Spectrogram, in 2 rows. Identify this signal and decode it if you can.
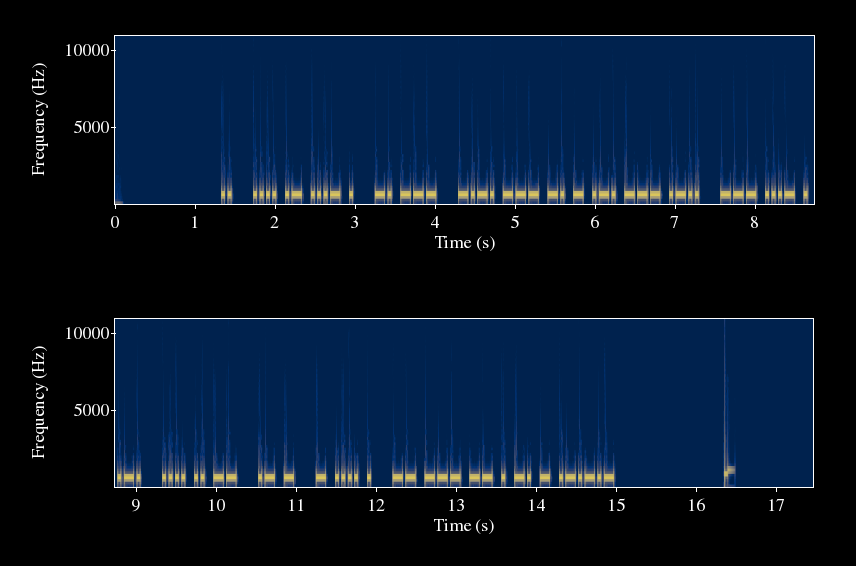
Morse code, heard as a keyed tone, about 32 wpm, 700 Hz. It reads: I HAVE NO CONTROL OVER HIM AT THE MOMENT.
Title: Sentences from Top 1000 Words - Review Part 3 - 30wpm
